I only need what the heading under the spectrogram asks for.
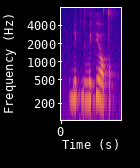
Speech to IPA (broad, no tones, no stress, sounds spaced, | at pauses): b e k ɡʱ ɵ fʲ ɔ t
